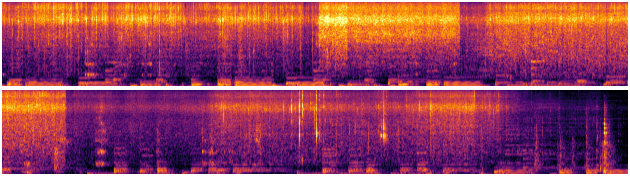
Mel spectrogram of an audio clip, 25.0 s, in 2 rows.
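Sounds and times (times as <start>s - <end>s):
food sizzling in a wok: 0.0s - 23.9s.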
